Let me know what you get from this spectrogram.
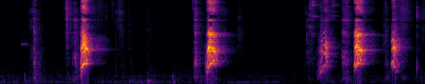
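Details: Shih Tzus chasing a laser pointer; sharp, high barks come singly about every two seconds, then three in quick succession, with faint soft scuffling between.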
